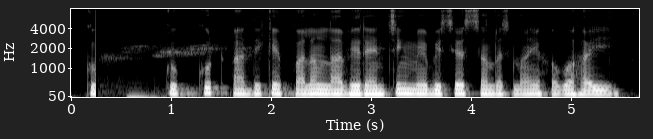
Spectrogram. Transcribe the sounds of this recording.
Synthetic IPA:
k | kukːuʈaːd̪ʱikepalənlaːbʱiɾẽnt͡ʃɪ̃ŋɡmẽbɪsessənɾət͡ʃnaːiɦoboɦəi

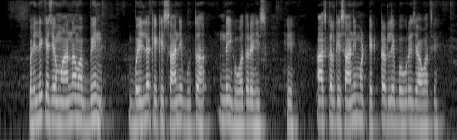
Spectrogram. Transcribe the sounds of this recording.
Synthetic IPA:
pəɦɪliked͡ʒəmaːnamebɪn | bəɪləkekɪsaːnibut̪əɦnəĩɦoət̪ɾəɦis | ɦe | aːd͡ʒkəlkɪsaːnimẽʈeːk̚ʈəɾlebəʊɾed͡ʒaːʋət̪ɦe

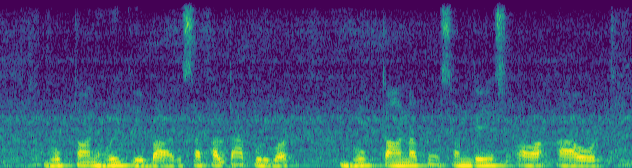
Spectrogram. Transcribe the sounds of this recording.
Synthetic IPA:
bʱuɡt̪anɦojkebad̪səpʰəlt̪apuɾʋək | bʱuɡt̪anəksənd̪esɔaot̪

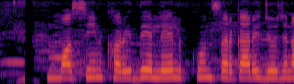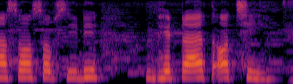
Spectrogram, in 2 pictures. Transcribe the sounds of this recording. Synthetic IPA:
məsinkʰəɾid̪elelkunsəɾkaɾijod͡ʒnasə̃səbsiɖi | bʱeʈaet̪ət͡ʃʰi

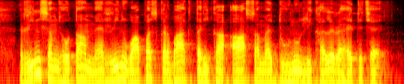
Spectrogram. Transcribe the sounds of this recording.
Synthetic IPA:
ɾɪnsə̃md͡ʒʱoːt̪amẽɾɪnʋaːpəskəɾbaːkt̪əɾiːkaaːsəməjd̪ʱoːnulɪkʰəlɾəɦet̪t͡ʃʰɛ

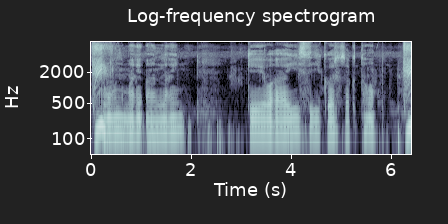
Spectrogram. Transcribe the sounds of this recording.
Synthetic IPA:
foːnməaːnlaːɪn | keʋaːisikəɾsəkt̪ʰã

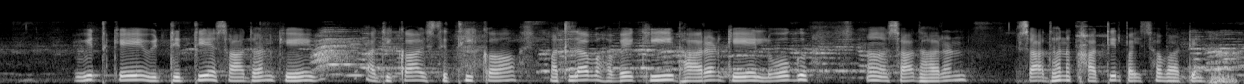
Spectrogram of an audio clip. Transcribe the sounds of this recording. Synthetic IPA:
ʋɪt̪keʋɪd̪jɪd̪jəsaːd̪ʱənke | ɐd̪ʱɪkaːɾst̪ʰɪt̪ikamɐt̪ləbɦɐʋekid̪ʱaːɾəɽ̃keloːɡ | saːd̪ʱaːɾəɳ | saːd̪ʱənkʰaːt̪ɪɾpɐɪsabaːʈ̪ẽː

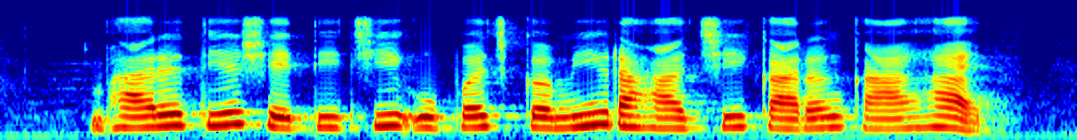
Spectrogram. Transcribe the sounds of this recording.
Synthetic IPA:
bʱaɾət̪iːjəɕet̪it͡ɕiːʔupət͡skəmiɾaɦat͡ɕiːkaɾəɳkajɦaj

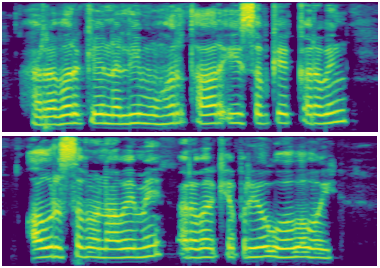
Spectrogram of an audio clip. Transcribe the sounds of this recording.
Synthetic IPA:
ɾəbəɾkenəlimʊɦəɾt̪aːɾisəbʱkekəɾʋɪ̃ŋɡ | ɔːɾsəbʱbənaːwemẽɾəbəɾkepɾəjoːɡɦobaɦoi

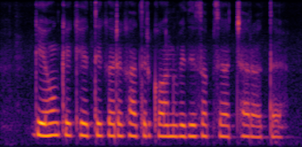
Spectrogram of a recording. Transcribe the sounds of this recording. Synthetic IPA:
ɡeːõkekʰeːt̪ikəɾekʰaːt̪ɪɾkɔːnʋɪd̪ʱisɐbseɐtːʃʰaɾɛɦt̪aɦɛː

